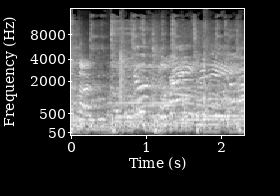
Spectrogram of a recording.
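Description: Dance music playing under a lively mix of excited voices.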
